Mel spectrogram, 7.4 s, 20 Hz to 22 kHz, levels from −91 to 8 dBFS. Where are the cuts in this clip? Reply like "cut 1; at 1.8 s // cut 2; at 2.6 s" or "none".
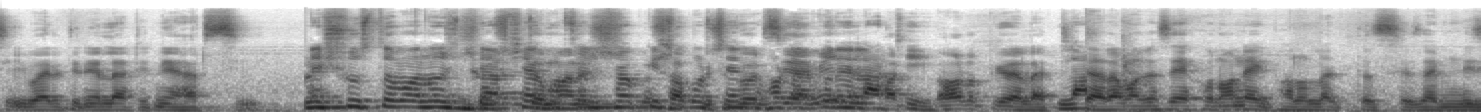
cut 1; at 1.5 s // cut 2; at 5.4 s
